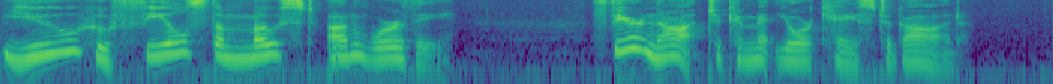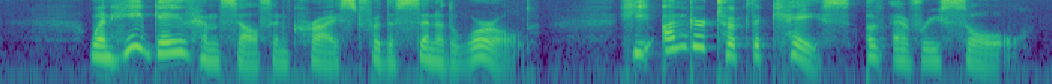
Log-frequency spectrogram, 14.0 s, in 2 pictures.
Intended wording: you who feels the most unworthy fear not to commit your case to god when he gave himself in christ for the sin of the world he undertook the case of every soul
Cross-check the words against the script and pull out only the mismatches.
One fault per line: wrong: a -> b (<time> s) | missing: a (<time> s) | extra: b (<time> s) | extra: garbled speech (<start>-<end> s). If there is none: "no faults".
no faults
